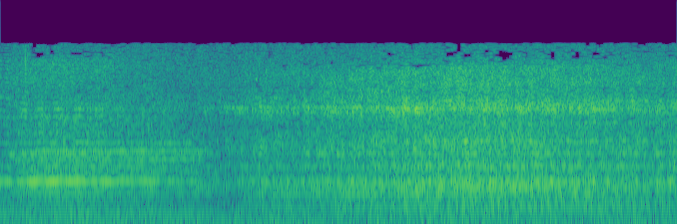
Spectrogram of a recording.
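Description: A steady, loud car engine drone rumbles on throughout as the car drives home from a late party, with layered humming tones and a broad wash of road-like noise, swelling slightly midway. No one speaks.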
